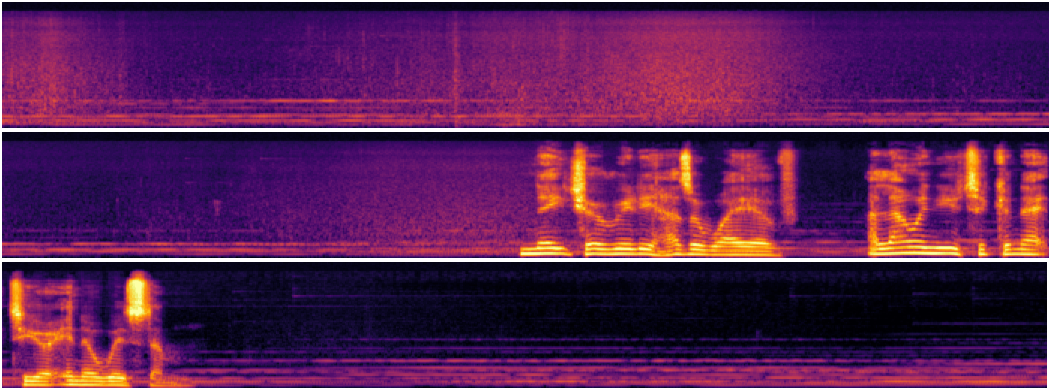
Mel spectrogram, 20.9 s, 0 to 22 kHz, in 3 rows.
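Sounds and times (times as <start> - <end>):
ocean waves surging and washing ashore: 0.0 - 12.2
speech: 10.4 - 15.3.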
